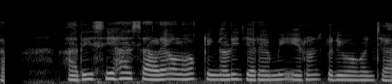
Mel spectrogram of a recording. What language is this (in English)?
Sundanese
